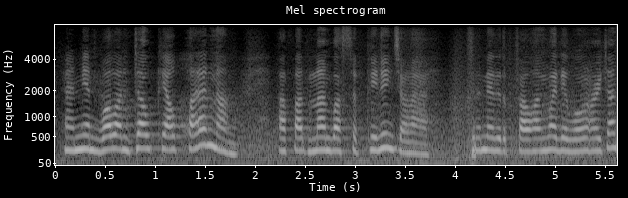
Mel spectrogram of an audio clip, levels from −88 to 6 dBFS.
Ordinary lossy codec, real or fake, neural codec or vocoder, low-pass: none; fake; codec, 16 kHz, 0.5 kbps, FunCodec, trained on Chinese and English, 25 frames a second; none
